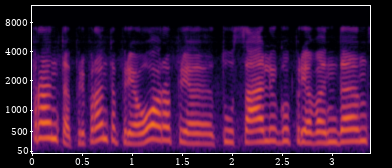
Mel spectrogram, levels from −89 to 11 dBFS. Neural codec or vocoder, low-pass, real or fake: none; 7.2 kHz; real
